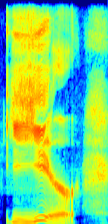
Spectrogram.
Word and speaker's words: year: And the question is, how do you pronounce year? It's so hard to pronounce year. My year sounds like ear, and I keep practicing it.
